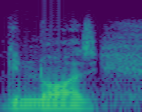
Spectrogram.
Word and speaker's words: gnose: É mudo, gnose.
